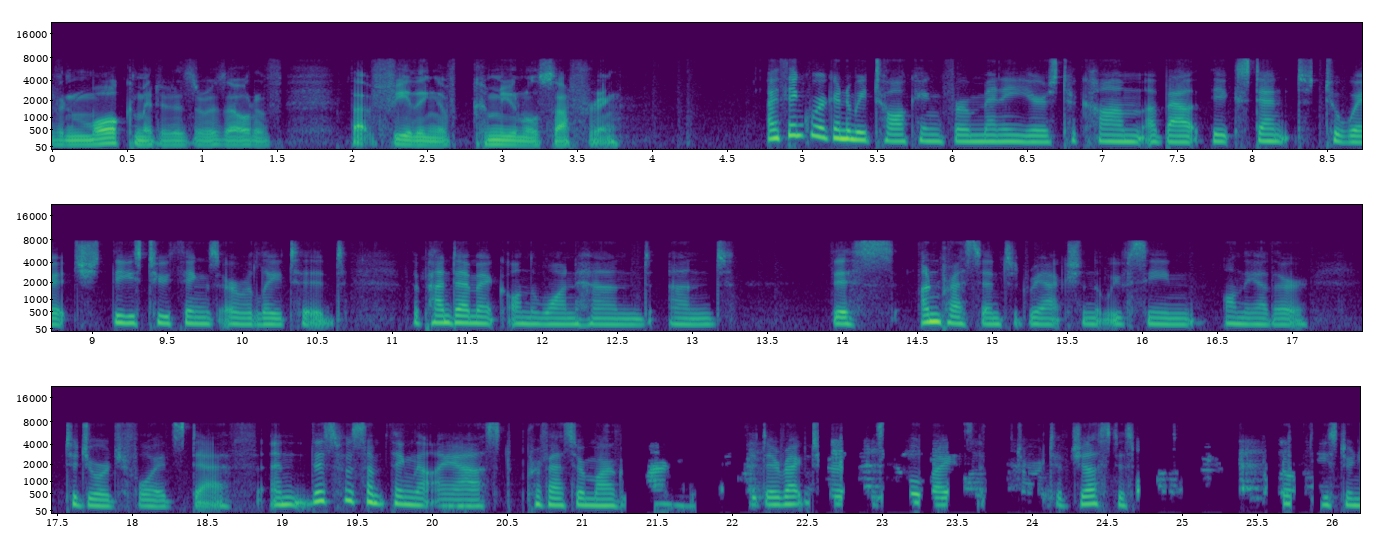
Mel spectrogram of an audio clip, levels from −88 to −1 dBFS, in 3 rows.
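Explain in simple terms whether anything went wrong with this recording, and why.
Toward the end, from about 21.3 s, the talker's voice keeps sinking or cutting out in pieces. This is speech suppressed in double talk. It happens at 21.26 to 22.13 s, 22.55 to 24.11 s and 24.72 to 25.95 s, each time nearly to silence. The likely cause is an echo canceller that heard both people speaking at once and turned everything down. Unlike a network dropout, these gaps come while the other side is playing on the talker's loudspeaker.

That other voice is the other side's voice leaking through. From 22.07 to 24.11 s and again from 24.68 to 25.9 s, a second, quieter speaker can be heard behind the talker, a little louder in the later stretch. It is likely the far end's speech, played on the talker's loudspeaker and picked up again by the microphone because the echo canceller didn't remove all of it. What sets it apart from plain background chatter is that it arrives together with the dips in the main voice.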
